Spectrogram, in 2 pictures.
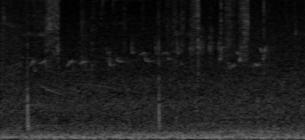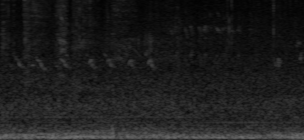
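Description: A small bird chirping again and again in short quick notes over a steady low rumble, with brief faint scrapes and clicks in between.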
